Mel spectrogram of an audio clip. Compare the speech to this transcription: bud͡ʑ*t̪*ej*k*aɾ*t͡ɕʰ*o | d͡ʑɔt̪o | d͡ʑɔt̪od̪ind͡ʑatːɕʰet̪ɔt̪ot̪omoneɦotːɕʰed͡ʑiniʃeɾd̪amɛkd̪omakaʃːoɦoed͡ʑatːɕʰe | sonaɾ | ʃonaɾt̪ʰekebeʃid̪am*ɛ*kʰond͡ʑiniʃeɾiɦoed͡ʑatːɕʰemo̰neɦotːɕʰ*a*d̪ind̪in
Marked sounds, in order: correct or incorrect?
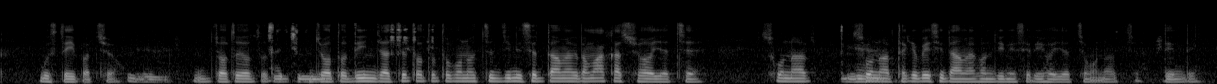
correct, incorrect: p, correct, correct, incorrect: e

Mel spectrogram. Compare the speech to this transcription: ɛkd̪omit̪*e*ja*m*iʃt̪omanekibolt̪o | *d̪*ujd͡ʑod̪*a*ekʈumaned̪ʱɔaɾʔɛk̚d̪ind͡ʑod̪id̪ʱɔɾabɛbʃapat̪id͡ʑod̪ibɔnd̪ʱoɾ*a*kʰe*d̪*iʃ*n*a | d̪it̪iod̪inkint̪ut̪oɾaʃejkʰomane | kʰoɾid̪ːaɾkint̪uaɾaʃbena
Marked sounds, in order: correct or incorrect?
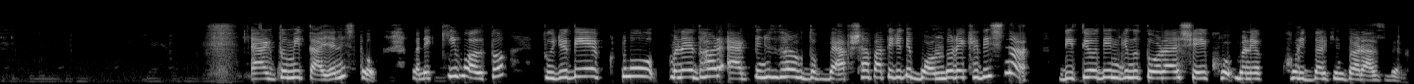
incorrect: a, incorrect: n, incorrect: t̪, incorrect: i, incorrect: e, correct, correct

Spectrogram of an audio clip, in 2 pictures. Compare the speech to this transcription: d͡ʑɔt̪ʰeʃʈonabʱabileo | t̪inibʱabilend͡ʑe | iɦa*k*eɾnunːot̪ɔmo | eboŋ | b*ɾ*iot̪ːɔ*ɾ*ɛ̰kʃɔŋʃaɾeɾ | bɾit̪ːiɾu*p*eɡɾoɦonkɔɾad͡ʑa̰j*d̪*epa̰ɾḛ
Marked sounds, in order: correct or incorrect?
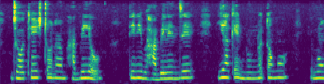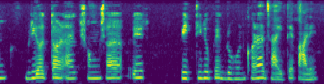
correct, correct, correct, correct, incorrect: t̪

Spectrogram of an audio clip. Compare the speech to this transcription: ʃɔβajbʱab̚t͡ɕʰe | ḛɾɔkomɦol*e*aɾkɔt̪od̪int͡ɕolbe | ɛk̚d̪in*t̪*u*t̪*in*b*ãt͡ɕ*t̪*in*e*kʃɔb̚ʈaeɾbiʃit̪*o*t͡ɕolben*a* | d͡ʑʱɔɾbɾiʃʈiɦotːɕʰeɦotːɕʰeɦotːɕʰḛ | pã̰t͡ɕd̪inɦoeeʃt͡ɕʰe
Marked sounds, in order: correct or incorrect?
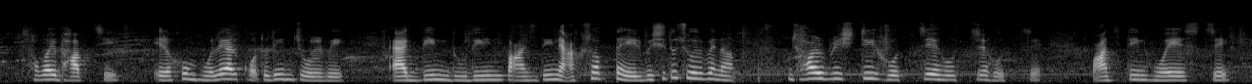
correct, incorrect: d̪, incorrect: d̪, incorrect: p, incorrect: d̪, incorrect: ɛ, correct, correct

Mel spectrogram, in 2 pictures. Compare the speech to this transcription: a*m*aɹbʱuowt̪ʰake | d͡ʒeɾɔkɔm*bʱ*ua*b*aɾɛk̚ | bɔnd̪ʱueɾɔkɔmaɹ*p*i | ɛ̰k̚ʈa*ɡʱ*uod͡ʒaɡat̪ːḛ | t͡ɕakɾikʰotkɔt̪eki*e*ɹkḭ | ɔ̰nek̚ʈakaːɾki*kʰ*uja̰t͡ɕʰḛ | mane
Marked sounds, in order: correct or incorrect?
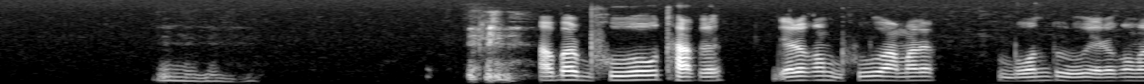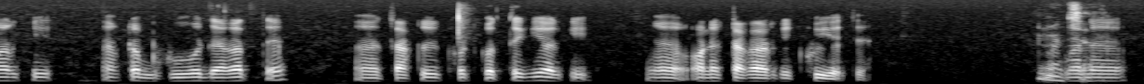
incorrect: b, correct, incorrect: m, incorrect: k, incorrect: bʱ, incorrect: a, correct

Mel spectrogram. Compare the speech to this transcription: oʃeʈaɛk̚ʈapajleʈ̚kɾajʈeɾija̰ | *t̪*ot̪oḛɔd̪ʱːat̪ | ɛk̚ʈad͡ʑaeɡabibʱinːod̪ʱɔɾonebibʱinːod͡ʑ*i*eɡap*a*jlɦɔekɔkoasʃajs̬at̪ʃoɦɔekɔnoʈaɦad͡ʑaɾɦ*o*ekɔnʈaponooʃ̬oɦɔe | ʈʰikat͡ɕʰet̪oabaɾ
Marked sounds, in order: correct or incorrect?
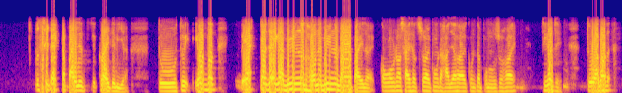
correct, incorrect: a, correct, incorrect: ɔ

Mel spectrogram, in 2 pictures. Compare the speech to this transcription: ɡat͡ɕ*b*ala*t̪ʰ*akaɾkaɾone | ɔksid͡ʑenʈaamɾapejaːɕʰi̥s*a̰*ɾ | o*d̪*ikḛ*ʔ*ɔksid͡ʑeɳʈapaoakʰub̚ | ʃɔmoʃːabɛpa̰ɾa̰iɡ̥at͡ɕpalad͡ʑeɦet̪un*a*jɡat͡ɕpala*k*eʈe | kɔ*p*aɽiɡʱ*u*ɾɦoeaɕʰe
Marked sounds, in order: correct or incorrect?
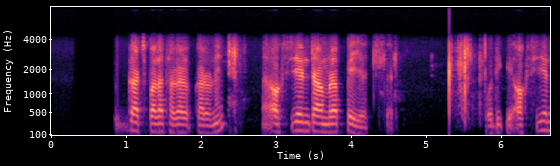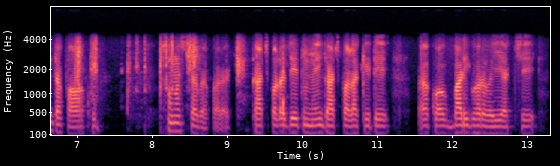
incorrect: p, correct, correct, correct, correct, incorrect: e, correct, incorrect: b, incorrect: ɔ

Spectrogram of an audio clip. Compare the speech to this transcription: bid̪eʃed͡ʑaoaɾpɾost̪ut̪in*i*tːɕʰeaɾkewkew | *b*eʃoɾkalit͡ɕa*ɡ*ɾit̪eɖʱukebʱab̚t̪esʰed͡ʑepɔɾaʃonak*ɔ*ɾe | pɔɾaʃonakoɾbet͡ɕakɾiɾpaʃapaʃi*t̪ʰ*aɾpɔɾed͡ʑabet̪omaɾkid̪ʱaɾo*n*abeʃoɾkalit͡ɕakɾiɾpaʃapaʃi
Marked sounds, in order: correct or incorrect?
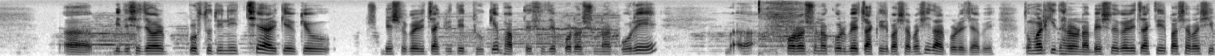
correct, correct, incorrect: k, incorrect: o, incorrect: t̪, correct

